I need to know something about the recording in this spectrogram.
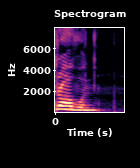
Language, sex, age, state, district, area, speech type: Kashmiri, female, 18-30, Jammu and Kashmir, Kupwara, rural, read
